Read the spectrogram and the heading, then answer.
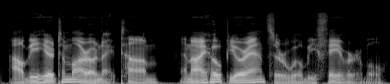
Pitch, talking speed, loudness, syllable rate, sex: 85 Hz, 230 wpm, -21 LUFS, 6.1 syllables/s, male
